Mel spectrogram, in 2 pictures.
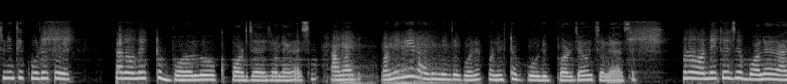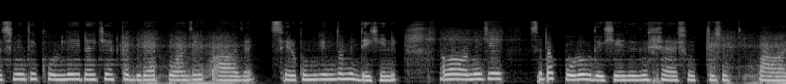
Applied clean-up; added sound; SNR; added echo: neural mask model RNNoise.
